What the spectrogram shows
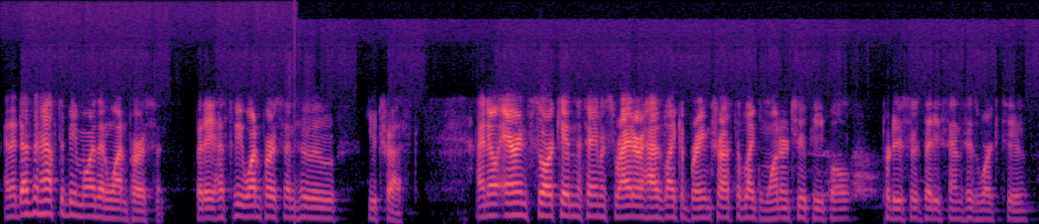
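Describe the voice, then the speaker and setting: A middle-aged guest, a concept art and animation director of Syrian origin who grew up in the US, talks candidly and animatedly in a casual interview, often restarting mid-sentence and repeating words. He speaks fairly quickly at an ordinary pitch, and the sound is thin and tinny, like a video call over a phone line.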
